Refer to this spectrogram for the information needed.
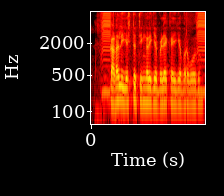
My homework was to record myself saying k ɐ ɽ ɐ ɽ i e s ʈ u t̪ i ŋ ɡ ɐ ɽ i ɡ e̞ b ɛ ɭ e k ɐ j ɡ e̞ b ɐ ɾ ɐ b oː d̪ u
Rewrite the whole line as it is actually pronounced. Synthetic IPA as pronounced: k ɐ ɽ ɐ l i e ʂ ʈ u t̪ i ŋ ɡ ɐ ɭ i ɡ e̞ b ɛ ɭ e k ɐ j ɡ e̞ b ɐ ɾ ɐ b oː d̪ u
